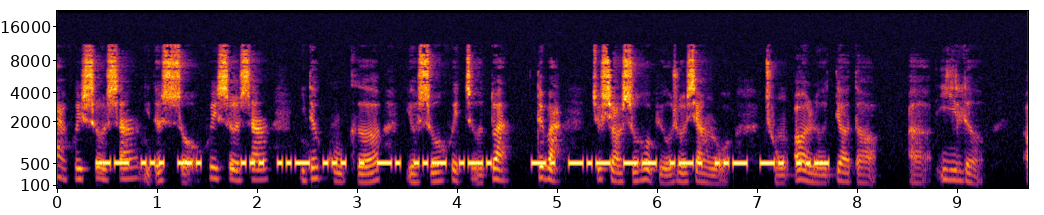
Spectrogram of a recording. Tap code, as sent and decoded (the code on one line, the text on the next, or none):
none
